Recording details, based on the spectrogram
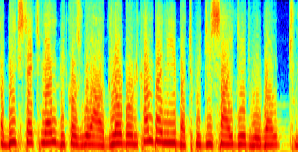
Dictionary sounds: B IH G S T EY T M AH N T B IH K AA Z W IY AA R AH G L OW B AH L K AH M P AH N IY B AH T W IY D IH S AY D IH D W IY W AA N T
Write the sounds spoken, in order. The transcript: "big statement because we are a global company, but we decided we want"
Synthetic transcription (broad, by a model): B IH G S T EY T M AH N T B IH K AA Z W IY AA R AH G L OW B AH L K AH M P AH N IY B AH T W IY D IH S AY D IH D W IY W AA N T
